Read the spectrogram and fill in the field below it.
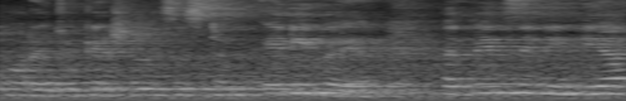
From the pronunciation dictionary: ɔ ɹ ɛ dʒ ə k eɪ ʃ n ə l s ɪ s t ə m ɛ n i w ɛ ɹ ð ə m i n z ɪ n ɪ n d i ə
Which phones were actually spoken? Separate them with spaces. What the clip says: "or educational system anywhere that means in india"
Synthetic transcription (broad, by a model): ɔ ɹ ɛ dʒ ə k eɪ ʃ ə n s ɪ s t ə m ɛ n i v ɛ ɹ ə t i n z ɪ n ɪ n d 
